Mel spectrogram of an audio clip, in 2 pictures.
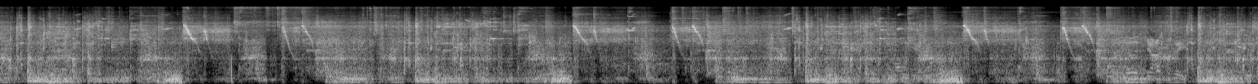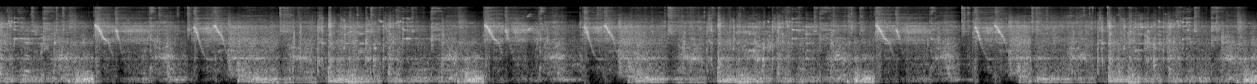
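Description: A machine clanks and hisses in a steady repeating cycle.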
